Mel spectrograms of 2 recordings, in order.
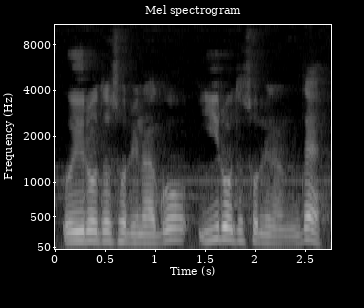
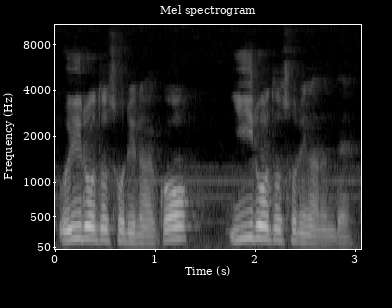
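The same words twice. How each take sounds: The two takes are said the same way.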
